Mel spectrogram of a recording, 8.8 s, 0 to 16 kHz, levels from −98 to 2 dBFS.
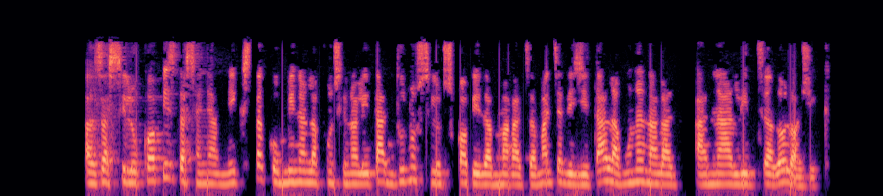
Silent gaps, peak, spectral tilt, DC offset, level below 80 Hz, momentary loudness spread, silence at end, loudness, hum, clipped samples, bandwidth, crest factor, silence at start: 6.86-6.95 s; 0 dBFS; -4 dB/octave; under 0.1%; -52 dBFS; 5 LU; 0.55 s; -18 LUFS; none; under 0.1%; 8.4 kHz; 18 dB; 0.85 s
